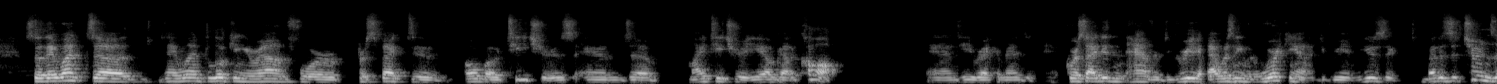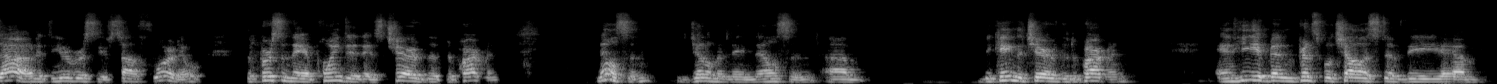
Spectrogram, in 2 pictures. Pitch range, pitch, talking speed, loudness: 110-155 Hz, 130 Hz, 165 wpm, -22 LUFS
